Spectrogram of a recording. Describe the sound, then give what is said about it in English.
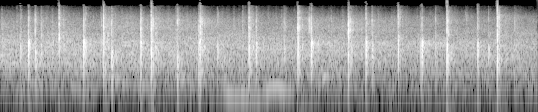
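Audience applause after a report that the finances were handled in a well-organized way: scattered, uneven claps from a modest group, sharp and bright, rising and falling irregularly for a few seconds, with a faint voice murmuring underneath. “And nobody's gonna clap for that, I guess. Stand up for it, too.”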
